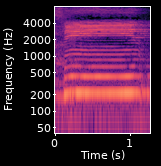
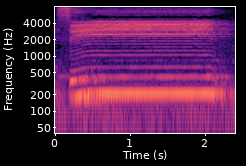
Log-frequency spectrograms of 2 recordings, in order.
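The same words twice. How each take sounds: First: The vowel is pushed through the nose. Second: The vowel is a clear oral 'ee'. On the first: The speaker calls it wrong. "नाक में आवाज़ चली जाती है" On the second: The speaker calls it right. "मारूफ अदा करेंगे"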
